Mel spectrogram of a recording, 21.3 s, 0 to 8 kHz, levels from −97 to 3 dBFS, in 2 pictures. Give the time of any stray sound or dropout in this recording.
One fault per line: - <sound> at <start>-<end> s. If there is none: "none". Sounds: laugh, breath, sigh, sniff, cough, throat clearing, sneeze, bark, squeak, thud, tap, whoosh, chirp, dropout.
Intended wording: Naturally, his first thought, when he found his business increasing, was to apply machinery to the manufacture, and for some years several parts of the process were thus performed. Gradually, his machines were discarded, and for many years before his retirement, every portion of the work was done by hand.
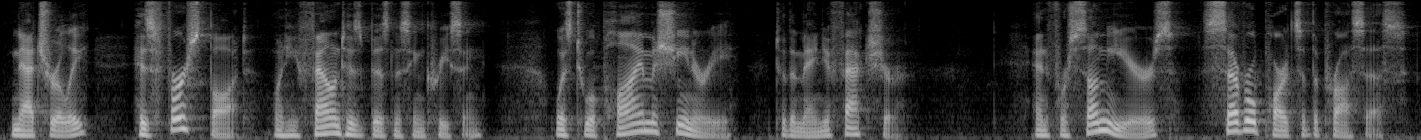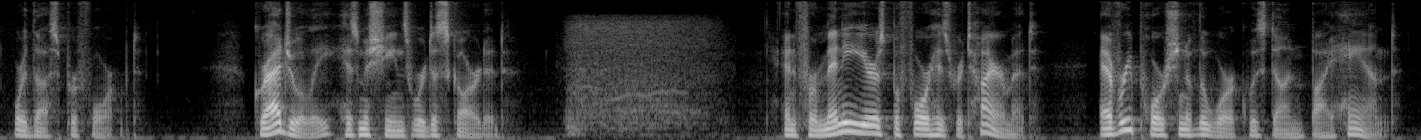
- sigh at 14.9-16.2 s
